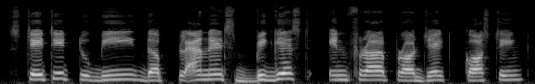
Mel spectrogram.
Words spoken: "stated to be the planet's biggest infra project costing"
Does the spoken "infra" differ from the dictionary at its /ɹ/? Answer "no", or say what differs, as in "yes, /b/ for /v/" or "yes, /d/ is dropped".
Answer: no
